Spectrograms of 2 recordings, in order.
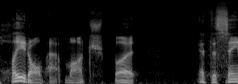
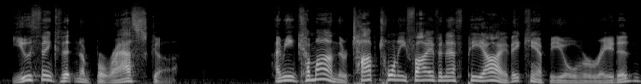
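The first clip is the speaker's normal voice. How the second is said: heavy sarcasm, high and swooping; 6 semitones higher than usual. Asking a guest whether a ranked team is overrated: heavy sarcasm. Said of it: "with heavy sarcasm there".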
